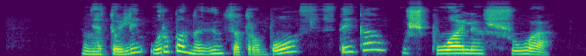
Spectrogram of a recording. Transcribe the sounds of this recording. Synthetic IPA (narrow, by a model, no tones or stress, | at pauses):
nʲɛt̪oɔlʲɪʊɾbonɔʋʲɪnˑt̪sot̪ɾoboːsːt̪ɐɪɡɐlˠ | ʊʃpuɔlʲɛʃuɔ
